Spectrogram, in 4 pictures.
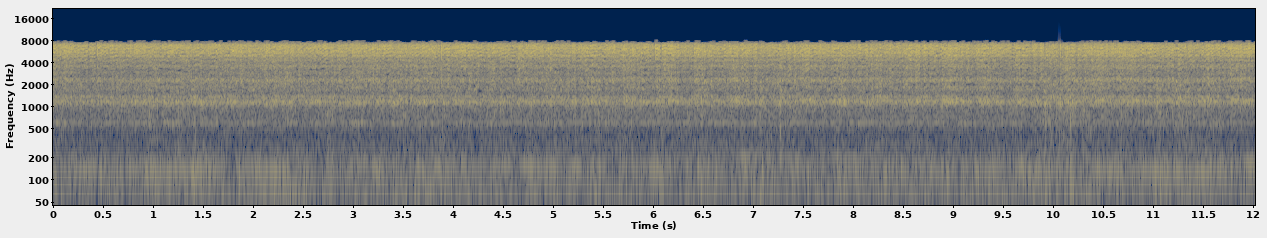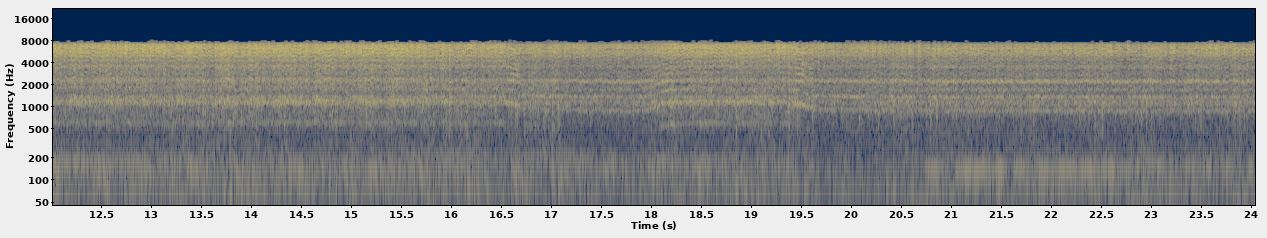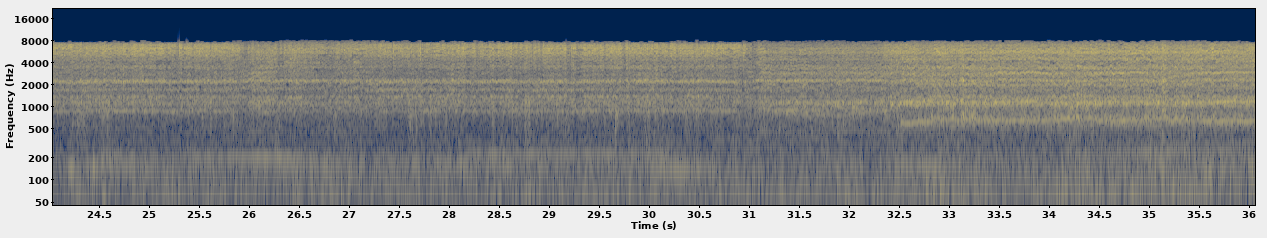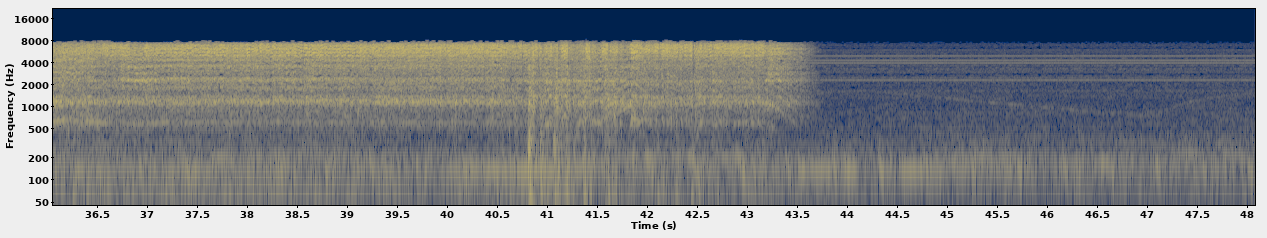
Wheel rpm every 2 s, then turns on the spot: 160, 160, 160, 160, 160, 160, 160, 160, 140, 140, 120, 120, 110, 110, 110, 110, 150, 160, 160, 160, 160, 90, 0, 0.
none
